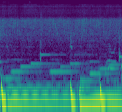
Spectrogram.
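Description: Ginger-garlic paste sizzles and crackles steadily in hot oil in a kadhai, a loud, continuous fry with faint clinks of a spoon against the pan.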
